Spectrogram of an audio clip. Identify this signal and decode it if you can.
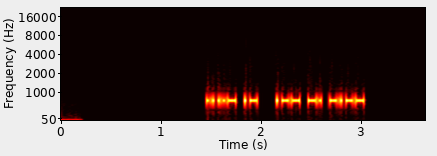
Morse code, heard as a keyed tone, about 41 wpm, 700 Hz. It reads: 4A WNY
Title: Field Day Exchanges Encore - 45wpm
